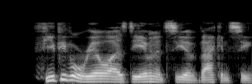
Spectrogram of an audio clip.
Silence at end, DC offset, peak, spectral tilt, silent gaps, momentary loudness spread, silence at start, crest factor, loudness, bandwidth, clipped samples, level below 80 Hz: 0 s; under 0.1%; -2 dBFS; -4.5 dB/octave; none; 8 LU; 0.4 s; 14 dB; -16 LUFS; 8.2 kHz; under 0.1%; -58 dBFS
